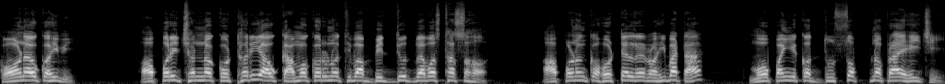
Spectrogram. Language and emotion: Odia, angry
